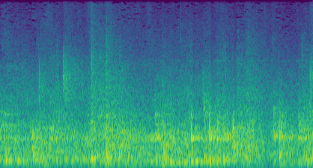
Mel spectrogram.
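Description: Steady murmur of many indistinct voices in a large hall, with a few short knocks.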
